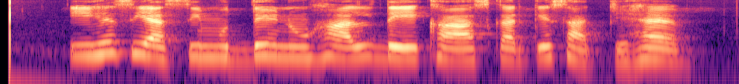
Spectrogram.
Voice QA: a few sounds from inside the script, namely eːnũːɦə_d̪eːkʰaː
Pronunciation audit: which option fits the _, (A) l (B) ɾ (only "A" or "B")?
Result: A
